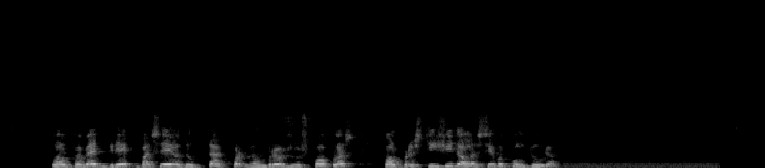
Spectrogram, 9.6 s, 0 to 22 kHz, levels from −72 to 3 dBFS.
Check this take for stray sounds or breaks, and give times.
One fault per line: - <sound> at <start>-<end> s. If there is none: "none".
none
